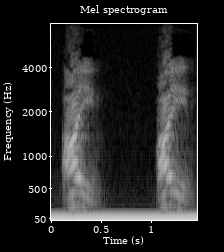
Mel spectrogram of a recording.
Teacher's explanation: Ayn hərfinin məxrəci zamanı dediyimiz kimi boğazın ortası sıxılır.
